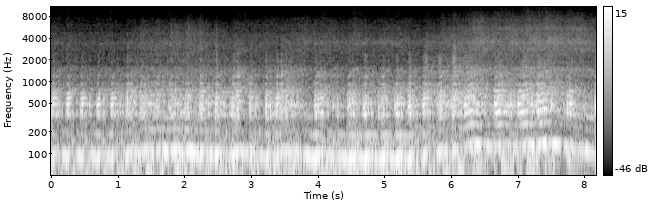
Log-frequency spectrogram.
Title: mr2 first idle with exhaust, untuned and with vacuum leak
